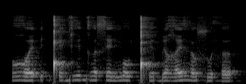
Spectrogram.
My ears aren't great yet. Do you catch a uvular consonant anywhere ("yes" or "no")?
yes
